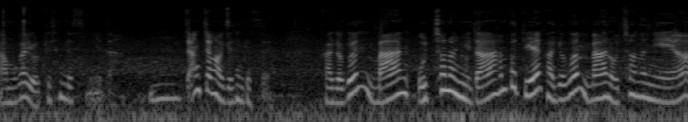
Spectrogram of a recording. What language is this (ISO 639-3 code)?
kor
